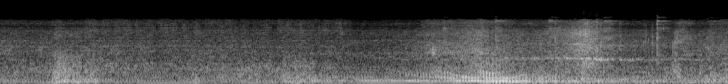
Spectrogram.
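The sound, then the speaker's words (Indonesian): A steady, rumbling engine drone with mechanical rattling throughout, swelling and rising in pitch around the middle as a motorcycle suddenly cuts in and passes, revving, then easing off. “gara-gara motor tadi tuh nyelang nyelang motor tiba-tiba gua jadi nunduk deh buat ngalahin kecepatan”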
